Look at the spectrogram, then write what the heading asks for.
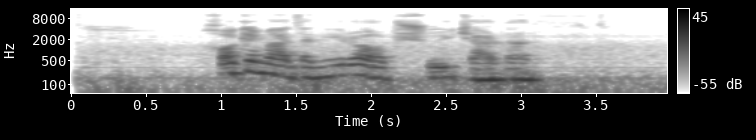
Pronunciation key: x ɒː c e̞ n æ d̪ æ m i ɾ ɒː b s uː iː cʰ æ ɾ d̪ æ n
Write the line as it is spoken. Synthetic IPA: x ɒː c e̞ m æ d̪ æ n i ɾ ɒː b ʃ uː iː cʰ æ ɾ d̪ æ n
